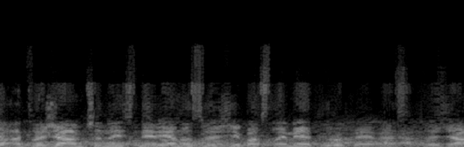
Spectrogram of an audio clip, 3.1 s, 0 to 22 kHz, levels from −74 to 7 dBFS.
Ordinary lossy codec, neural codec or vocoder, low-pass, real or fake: Opus, 16 kbps; none; 14.4 kHz; real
